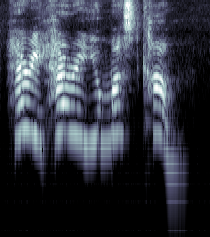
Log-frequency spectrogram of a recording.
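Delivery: calling out high and loud; urgent girl's call from the yard; excited shout. A narrator's reading. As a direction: shout for Harry across the yard. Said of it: "a great shout erupted from the yard".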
